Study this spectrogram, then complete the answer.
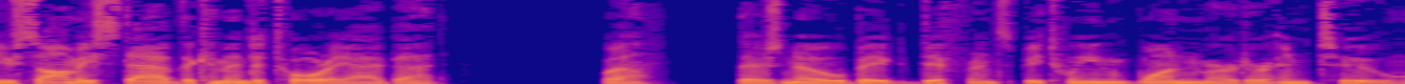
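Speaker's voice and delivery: ordinary delivery, nothing marked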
